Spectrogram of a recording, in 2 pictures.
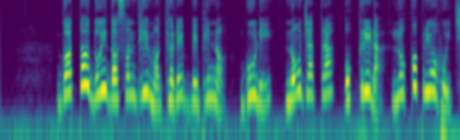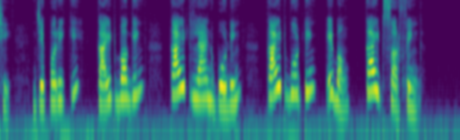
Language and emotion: Odia, neutral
